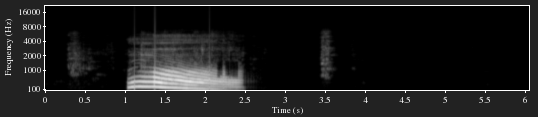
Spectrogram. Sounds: Sigh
